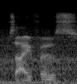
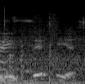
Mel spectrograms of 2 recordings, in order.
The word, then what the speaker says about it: Xiphos: is taking him to Xiphos or however you pronounce his name. I say Ziphius.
